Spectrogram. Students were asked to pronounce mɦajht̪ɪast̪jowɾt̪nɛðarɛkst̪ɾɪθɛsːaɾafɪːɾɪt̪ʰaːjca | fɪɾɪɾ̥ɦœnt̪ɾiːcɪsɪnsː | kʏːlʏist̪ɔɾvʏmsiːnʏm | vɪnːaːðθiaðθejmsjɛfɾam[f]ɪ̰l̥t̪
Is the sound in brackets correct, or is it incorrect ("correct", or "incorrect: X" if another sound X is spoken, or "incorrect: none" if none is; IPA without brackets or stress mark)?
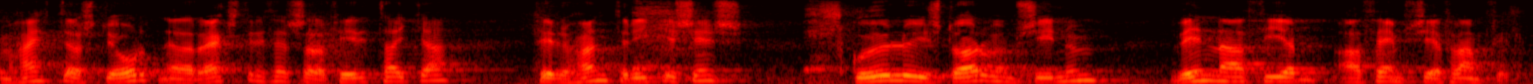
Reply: correct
